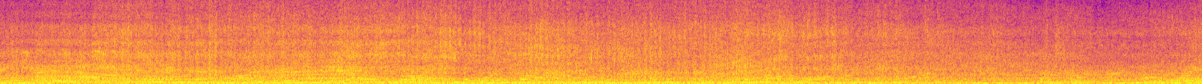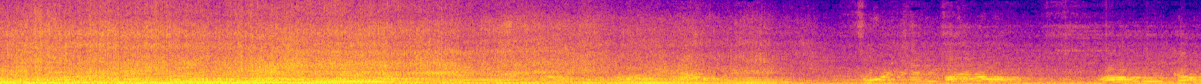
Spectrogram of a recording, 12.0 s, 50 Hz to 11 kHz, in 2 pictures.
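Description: A pack of winged sprint cars' V8 engines running as the field rolls around the dirt oval. The pitch rises and falls as cars pass, and the sound is loud for most of the stretch, easing about ten seconds in as a PA announcer's voice comes through.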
